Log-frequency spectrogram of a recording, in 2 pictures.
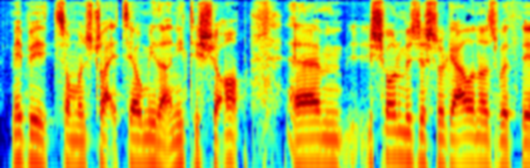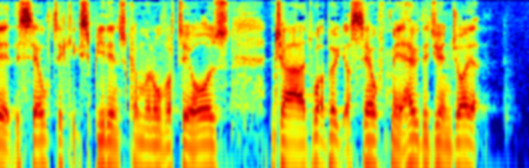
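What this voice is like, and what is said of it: Voice cutting out, losing voice. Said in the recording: “my voice is intermittent. ... I'm losing my voice.”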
